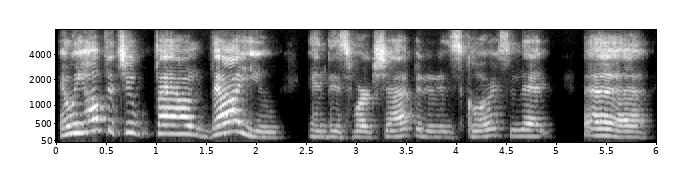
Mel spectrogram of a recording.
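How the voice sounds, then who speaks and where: A woman's voice: fairly low pitch, lively intonation, slow. A woman hosting in a casual, slangy, folksy and jocular way. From Texas. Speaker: workshop host. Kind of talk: casual chat.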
